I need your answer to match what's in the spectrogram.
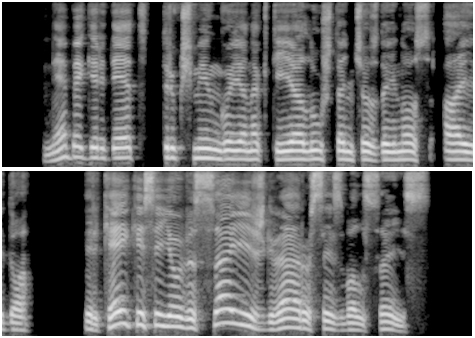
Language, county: Lithuanian, Alytus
